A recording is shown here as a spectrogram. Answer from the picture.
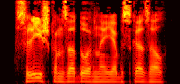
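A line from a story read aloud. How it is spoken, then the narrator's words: Contemptuous snort. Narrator (Russian): презрительно фыркнул Валерий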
